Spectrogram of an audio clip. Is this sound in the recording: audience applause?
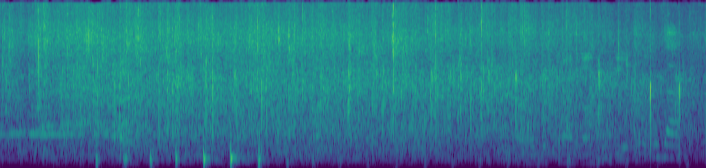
yes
